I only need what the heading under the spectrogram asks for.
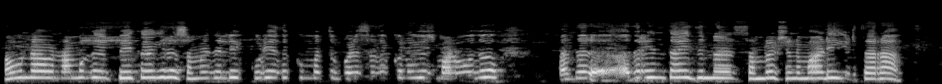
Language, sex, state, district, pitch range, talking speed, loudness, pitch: Kannada, male, Karnataka, Dharwad, 280-315 Hz, 95 wpm, -15 LUFS, 295 Hz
